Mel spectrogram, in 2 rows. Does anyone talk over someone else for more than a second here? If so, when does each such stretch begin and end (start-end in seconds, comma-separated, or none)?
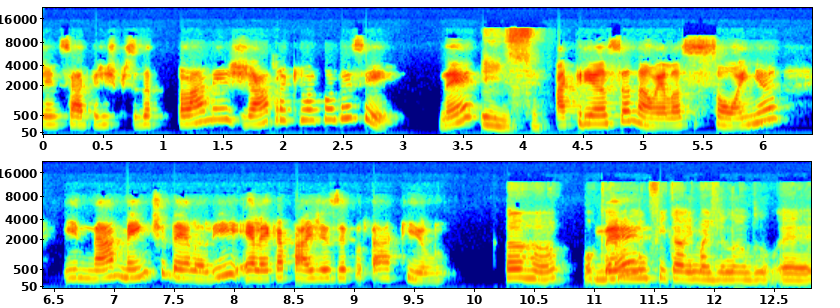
none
